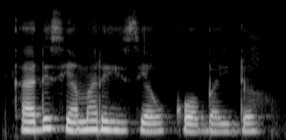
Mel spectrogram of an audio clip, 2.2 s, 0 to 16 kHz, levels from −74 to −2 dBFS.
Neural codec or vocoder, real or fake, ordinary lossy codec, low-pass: vocoder, 44.1 kHz, 128 mel bands every 256 samples, BigVGAN v2; fake; none; 14.4 kHz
